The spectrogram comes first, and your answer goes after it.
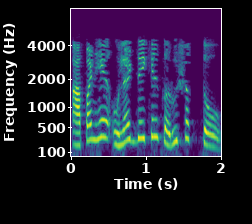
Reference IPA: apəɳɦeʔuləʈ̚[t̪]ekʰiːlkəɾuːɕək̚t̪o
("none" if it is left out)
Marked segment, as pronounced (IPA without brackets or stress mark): d̪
